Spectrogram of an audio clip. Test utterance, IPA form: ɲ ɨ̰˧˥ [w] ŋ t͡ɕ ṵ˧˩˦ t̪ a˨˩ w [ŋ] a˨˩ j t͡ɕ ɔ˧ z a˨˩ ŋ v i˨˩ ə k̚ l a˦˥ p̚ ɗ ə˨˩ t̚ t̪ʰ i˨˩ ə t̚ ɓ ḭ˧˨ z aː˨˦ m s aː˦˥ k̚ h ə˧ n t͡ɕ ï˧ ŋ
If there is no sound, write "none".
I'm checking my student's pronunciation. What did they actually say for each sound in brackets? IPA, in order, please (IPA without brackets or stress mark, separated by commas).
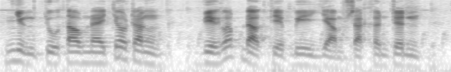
none, n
